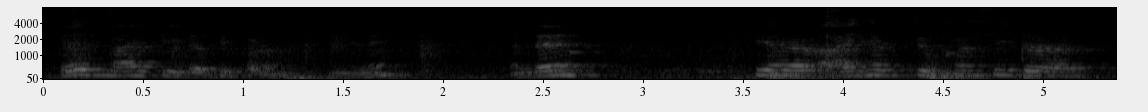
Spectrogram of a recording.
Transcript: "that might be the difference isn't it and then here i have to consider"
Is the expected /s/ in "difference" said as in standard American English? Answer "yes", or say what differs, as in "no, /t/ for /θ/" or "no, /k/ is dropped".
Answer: no, /s/ is dropped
